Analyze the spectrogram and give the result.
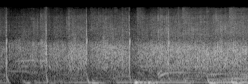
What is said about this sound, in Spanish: Un aplauso para Santiago Cañizares.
